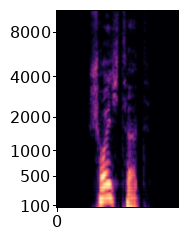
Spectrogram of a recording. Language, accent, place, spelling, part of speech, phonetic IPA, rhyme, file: German, Germany, Berlin, scheuchtet, verb, [ˈʃɔɪ̯çtət], -ɔɪ̯çtət, De-scheuchtet.ogg
- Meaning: inflection of scheuchen: 1. second-person plural preterite 2. second-person plural subjunctive II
